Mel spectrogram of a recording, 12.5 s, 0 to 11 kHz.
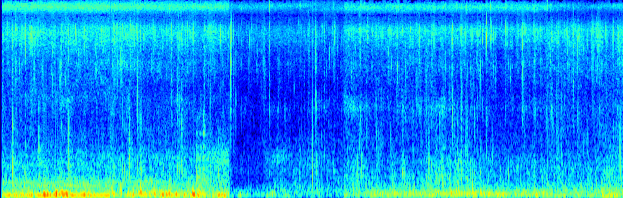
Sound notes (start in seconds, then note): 0.2 rain falling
